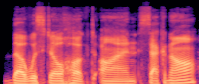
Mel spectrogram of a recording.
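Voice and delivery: usual speaking voice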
